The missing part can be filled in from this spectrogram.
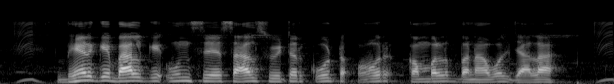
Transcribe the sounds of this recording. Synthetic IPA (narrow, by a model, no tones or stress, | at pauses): bʱẽːɽkebaːlkeʔʊnsesaːlswiʈəɾkoːʈɔːɾkə̃mbəlbənaːwəld͡ʒaːla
